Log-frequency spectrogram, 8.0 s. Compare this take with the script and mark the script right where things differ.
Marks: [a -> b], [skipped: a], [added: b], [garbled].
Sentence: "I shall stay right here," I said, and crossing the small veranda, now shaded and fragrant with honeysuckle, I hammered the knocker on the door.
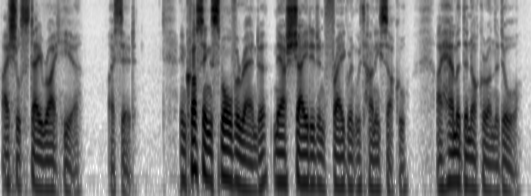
"I shall stay right here," I said, and crossing the small veranda, now shaded and fragrant with honeysuckle, I hammered the knocker on the door.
